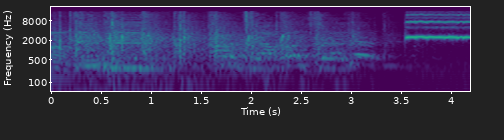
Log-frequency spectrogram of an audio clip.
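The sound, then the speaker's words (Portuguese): A stadium crowd of more than 15,000 fans at the Alberto Bralha stadium roars and chants, celebrating Modena's promotion from Italy's Serie B. Voices swell in waves before a loud, steady high-pitched horn blares over the last second. “Ótima jogada, excelente o lance do brasileiro Paulo Adzi festa dos mais de 15 mil torcedores no estádio Alberto Bralha.”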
